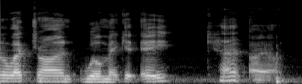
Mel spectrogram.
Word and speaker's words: cation: Remember, it's pronounced cation, not cation. It's pronounced cation.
